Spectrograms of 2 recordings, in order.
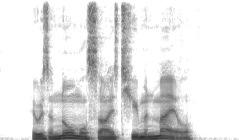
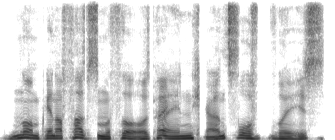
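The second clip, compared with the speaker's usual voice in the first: put-on backwards Scottish accent; 3 semitones higher, 4 dB louder than usual. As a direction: speak Scottish as if played in reverse. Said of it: "spoke in sort of backwards Scottish accent".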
